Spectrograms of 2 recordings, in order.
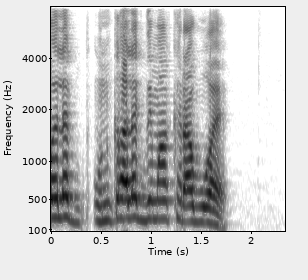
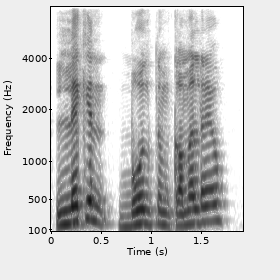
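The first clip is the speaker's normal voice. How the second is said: normal talking voice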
